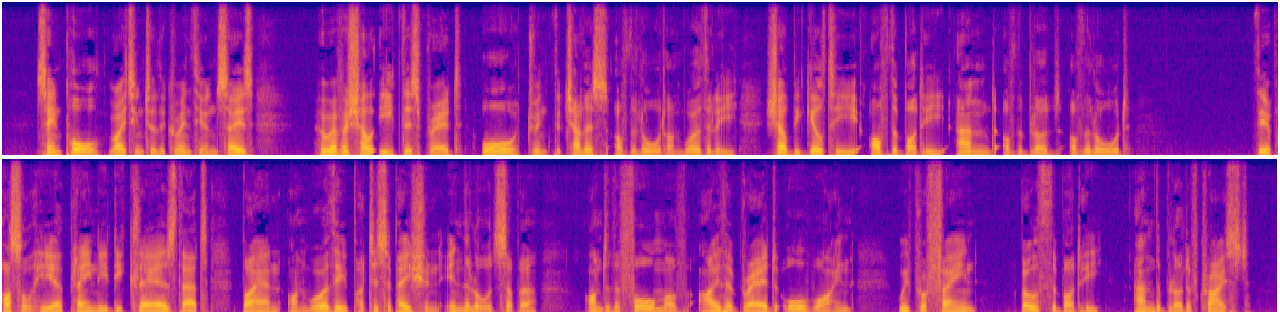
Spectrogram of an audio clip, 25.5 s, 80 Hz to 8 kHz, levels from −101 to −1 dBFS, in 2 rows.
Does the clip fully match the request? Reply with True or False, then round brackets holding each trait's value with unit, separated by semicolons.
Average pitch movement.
False (6.2 semitones)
